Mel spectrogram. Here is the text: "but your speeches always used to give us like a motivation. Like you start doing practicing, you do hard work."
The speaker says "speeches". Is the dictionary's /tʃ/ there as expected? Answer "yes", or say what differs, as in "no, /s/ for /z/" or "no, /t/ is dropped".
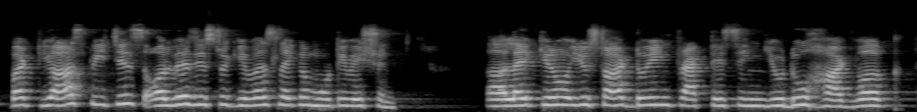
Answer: yes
